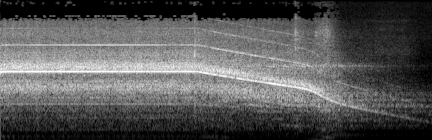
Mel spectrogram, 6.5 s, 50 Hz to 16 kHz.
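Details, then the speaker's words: SawStop table saw with 1.75hp motor on 110V at 14 amp draw, before the 220V upgrade, run three seconds with the camera above the blade edge: a steady high whine, then pitch slides smoothly down as it coasts; healthy. "i will plug it in at the 110 power rating 14 amp pull and we will time from the spool up to the full power on"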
